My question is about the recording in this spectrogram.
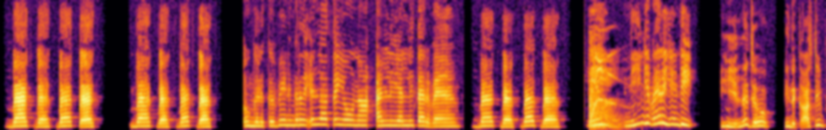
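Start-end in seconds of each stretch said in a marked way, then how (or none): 0.1-3.2 quacking duck. Acted. Costumed friend quacking at the sister. 7.2-8.4 quacking duck. Acted. Costumed friend quacking at the sister.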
